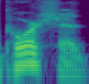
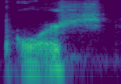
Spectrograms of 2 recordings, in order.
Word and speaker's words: Porsche: mean that's a one Ferdinand porsa that's the guy's name it wasn't Ferdinand Porsche you know look at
